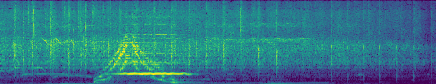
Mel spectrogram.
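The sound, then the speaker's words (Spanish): An audience applauds steadily for Juan Manuel Cola, the orchestra's sound engineer, a dense crackle of many hands that swells loudest around the middle, where a sliding whistle-like cry rises and falls, then the clapping gradually thins and fades. “Juan Manuel Cola, un aplauso para él.”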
